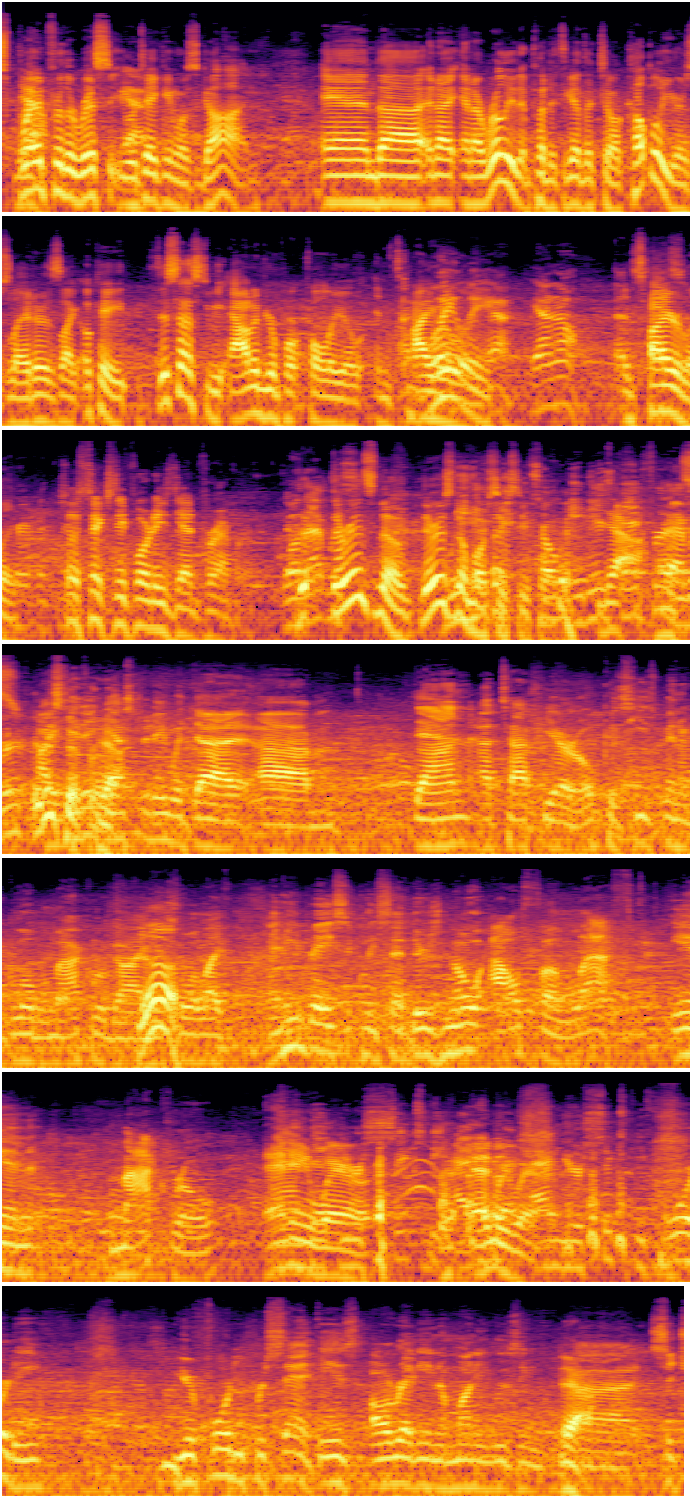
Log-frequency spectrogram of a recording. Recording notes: We sat down at Bitcoin Miami.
